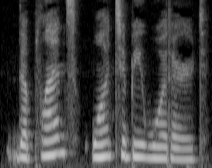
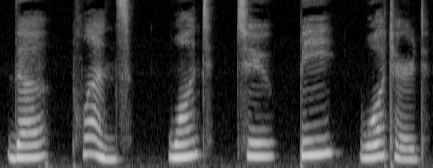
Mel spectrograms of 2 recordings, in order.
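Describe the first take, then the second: First: Said in the usual way. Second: Slow, careful read of each word. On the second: Shown as a demonstration. Teacher reading the second sentence slowly for learners. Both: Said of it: "我们分别来慢读一遍".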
